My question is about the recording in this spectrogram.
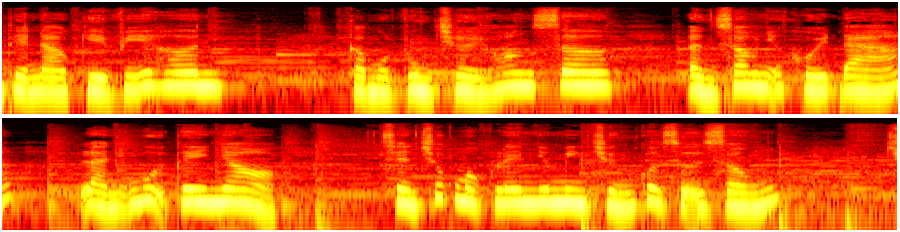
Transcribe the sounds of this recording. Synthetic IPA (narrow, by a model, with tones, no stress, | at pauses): ŋ͡mt̪ʰe˧˩naː˨˩wki˨˩vḭ˧˥ɦəː˧n | kaː˧˩mo˨˩t̚vʊ˨˩ŋ͡mt͡ɕəː˨˩jɦwaː˧ŋsəː˧ | ʔə˧˩nza˧wɲɨ̰˧˥ŋxo˨˦jɗaː˨˦laː˨˩ɲɨ̰˧˥ŋɓṵ˧˨jkə˧jɲɔ˧˩ | t͡ɕɛ˧nt͡ɕʊ˦˥k͡p̚ma˨˩wk͡p̚le˧nɲɨ˧mï˧ŋ̟t͡ɕɨ˨˦ŋku˧˩əsɨ̰˧˨zə˨˦wŋ͡m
